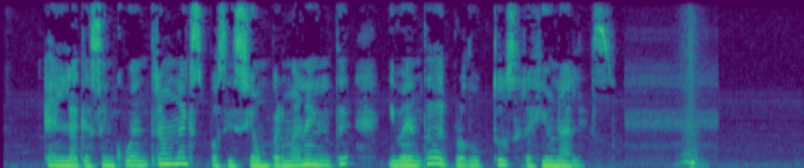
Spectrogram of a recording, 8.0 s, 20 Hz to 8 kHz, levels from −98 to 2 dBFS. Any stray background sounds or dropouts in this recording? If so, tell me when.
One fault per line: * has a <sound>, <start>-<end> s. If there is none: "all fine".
* has a whoosh, 6.7-7.1 s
